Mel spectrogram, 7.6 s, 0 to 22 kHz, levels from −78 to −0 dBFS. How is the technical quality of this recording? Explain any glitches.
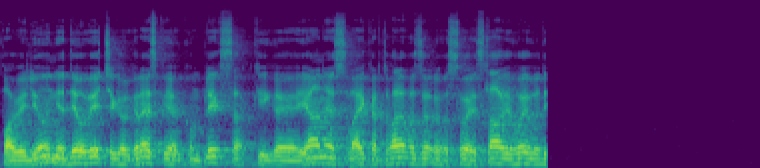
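There's one real problem: an audio dropout to a faint residue from 5.47 s through to the end. The speech cuts off abruptly, leaving only low hiss, something like 55 dB under the signal. The likely cause is the source dropping while the rest of the chain stayed live, passing through its own noise.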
